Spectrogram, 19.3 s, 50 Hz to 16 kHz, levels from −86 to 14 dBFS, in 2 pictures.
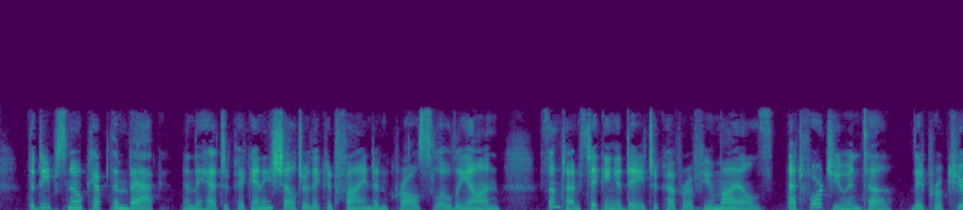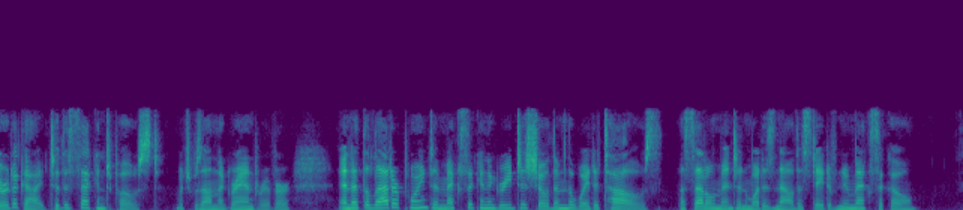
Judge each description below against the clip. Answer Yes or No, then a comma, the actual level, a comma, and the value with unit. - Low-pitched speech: No, high, 210 Hz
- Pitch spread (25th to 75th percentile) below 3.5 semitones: No, average, 4.1 semitones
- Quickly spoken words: Yes, fast, 225 wpm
